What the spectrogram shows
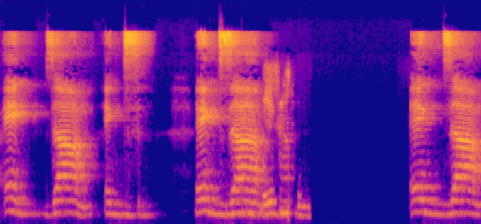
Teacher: நீங்க கையை வச்சு பாருங்க, த்ரோட் நல்லா வைப்ரேட் ஆகும் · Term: வாய்ஸ்டு எக்ஸ் சவுண்டா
